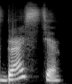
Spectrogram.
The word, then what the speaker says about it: здрасте: That version is здрасте. Здрасте. Здрасте means exactly the same thing. Hello, but it's shorter and easier to say. So you can choose здравствуйте, more formal. Здрасте, more casual and spoken.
